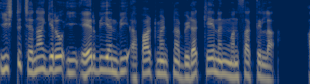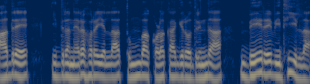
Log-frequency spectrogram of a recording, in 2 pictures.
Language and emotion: Kannada, sad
